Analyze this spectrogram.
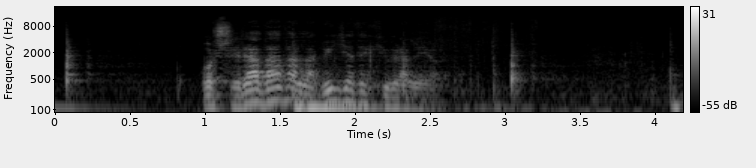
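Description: A man speaks in a low, earnest voice nearby.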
